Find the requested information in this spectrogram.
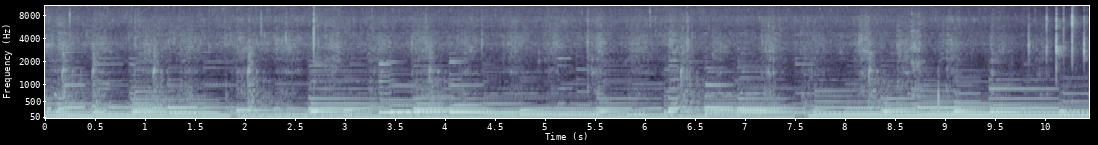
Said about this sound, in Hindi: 1 छोटी चम्मच राई, 1 चम्मच चना दाल, 1 चम्मच धुली हुई उड़द दाल। इनको अच्छे से रोस्ट कर लेंगे।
